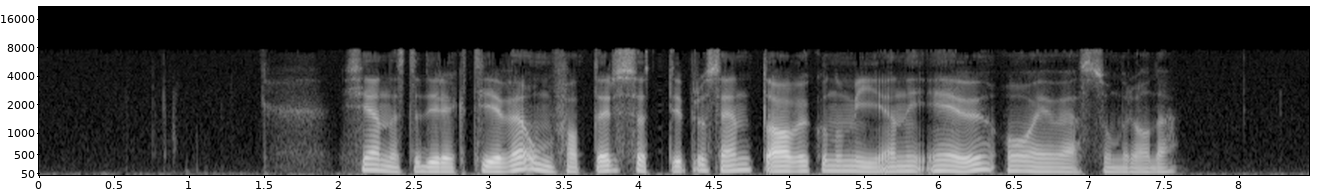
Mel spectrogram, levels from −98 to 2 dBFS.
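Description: Speech carried over a wideband Bluetooth headset link, with the band stopping near 8 kHz as expected from the mSBC codec, shows one instance of concealed Bluetooth headset packet loss from 4.13 to 4.15 s, just before "prosent av økonomien". For about 23 ms the receiver filled the gap by repeating the best-matching recent stretch of waveform, giving a brief buzzy, level-held tone and a small warble as real audio resumes. The duration fits roughly three lost packets.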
